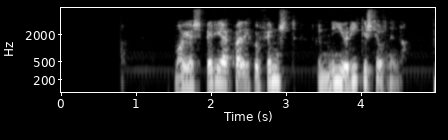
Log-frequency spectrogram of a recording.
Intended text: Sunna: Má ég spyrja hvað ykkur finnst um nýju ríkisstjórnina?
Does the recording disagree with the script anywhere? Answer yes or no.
no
